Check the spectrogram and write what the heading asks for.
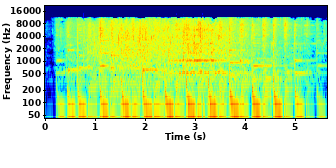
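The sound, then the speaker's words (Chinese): An audience bursts into loud, sustained applause of encouragement called for by the speaker, with a steady rhythmic beat running through it, clapping for about five seconds before tapering slightly at the end. No one speaks. “听懂的，掌声在这鼓励下。”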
